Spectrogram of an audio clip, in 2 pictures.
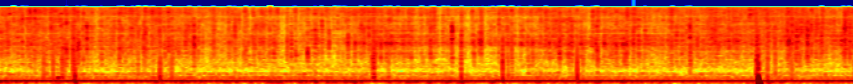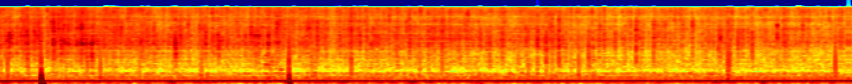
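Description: Tomatillos, pepper strips and onion wedges sizzling steadily in hot oil in a frying pan, over a steady low hum. Two sharp clicks sound a little past the middle.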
